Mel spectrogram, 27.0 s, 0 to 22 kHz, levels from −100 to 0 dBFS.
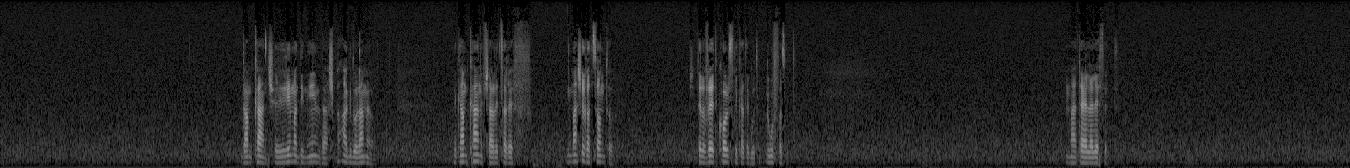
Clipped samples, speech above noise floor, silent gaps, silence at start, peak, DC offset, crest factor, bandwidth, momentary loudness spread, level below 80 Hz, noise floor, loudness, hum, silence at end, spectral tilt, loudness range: under 0.1%; 20 dB; none; 0 s; -22 dBFS; under 0.1%; 30 dB; over 20 kHz; 22 LU; under -90 dBFS; -66 dBFS; -44 LUFS; none; 0 s; -1 dB/octave; 19 LU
